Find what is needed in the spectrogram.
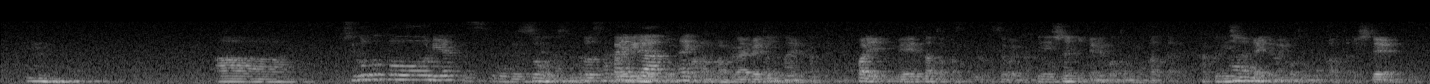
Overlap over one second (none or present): present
